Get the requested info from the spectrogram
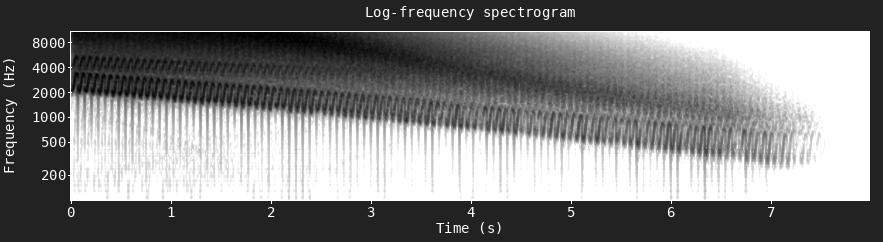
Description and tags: Noisy Neighbour 2
rising, sound-effect, sweeping, fx, sweeper, sweep, riser, effect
